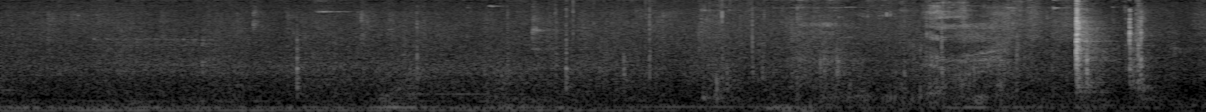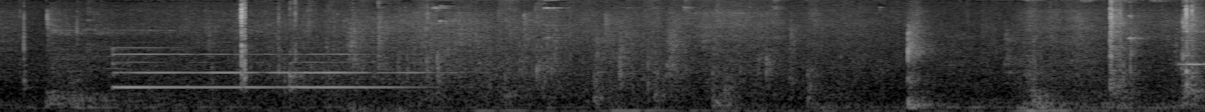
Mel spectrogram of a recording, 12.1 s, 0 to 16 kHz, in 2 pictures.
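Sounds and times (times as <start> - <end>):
elevator chime ding: 6.6 - 8.4.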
